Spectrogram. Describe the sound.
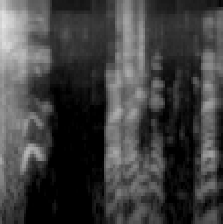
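One short, sharp sneeze from someone who feels they are getting sick bursts out at the start. After a pause, two brief spoken replies follow.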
